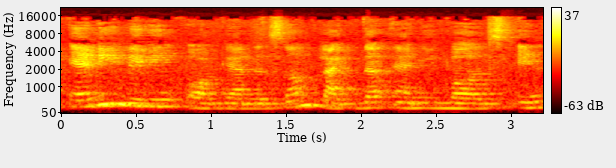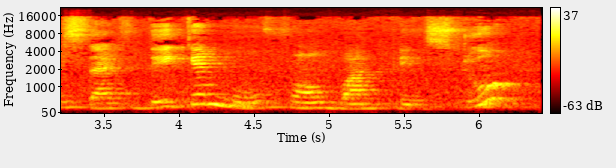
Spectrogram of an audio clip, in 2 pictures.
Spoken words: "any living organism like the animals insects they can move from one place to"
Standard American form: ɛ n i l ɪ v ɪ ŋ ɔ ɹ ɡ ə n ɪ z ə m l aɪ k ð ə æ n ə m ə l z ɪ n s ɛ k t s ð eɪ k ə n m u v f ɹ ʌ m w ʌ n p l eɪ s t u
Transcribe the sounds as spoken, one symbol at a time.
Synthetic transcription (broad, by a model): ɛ n i l ɪ v ɪ ŋ ɔ ɹ ɡ ə n ɪ z ə m l aɪ k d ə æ n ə m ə l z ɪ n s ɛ t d eɪ k ə n m u v f ɹ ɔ m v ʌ n p l eɪ s t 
